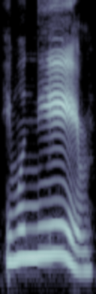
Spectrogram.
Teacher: It shouldn't be like 이모님, but it'd be 이모님. Kind of drag out the last vowel.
